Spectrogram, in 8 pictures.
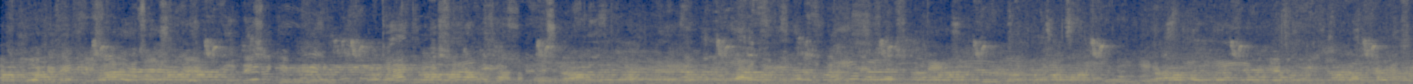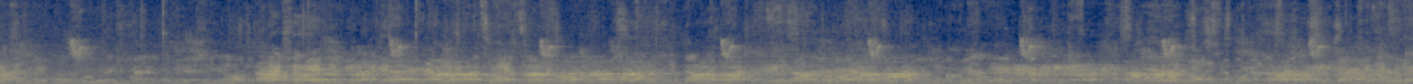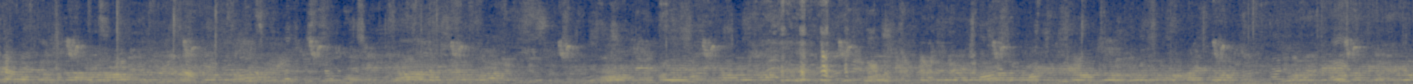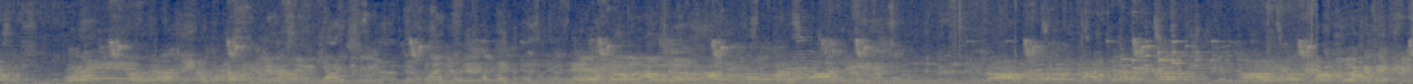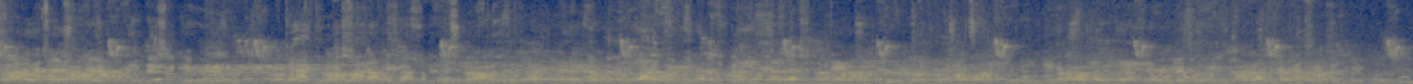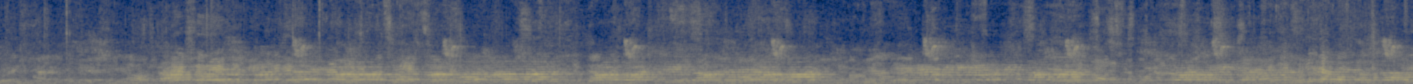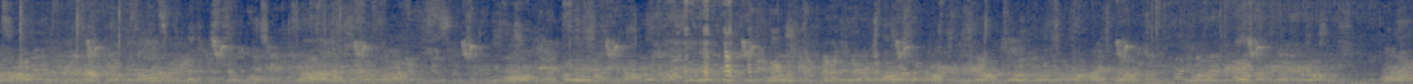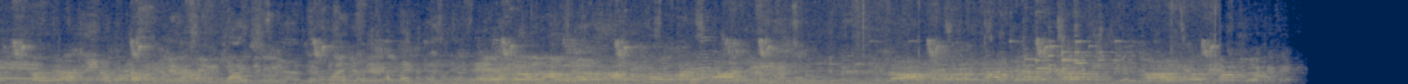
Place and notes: Record by : Alexandros Hadjitimotheou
